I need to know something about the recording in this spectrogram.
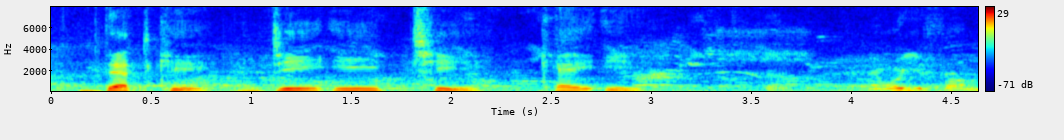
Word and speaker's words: Detke: Like Travis, but it's pronounced correctly. Okay. And your last name? Detke, Dettke.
